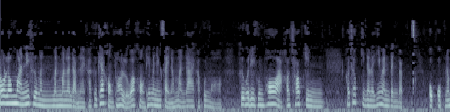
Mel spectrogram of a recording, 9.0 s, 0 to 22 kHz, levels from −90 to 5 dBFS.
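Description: From start to finish the speech sounds watery and swirly, with metallic chirps on the s sounds and nothing above 11.4 kHz. This is heavy MP3 compression, likely at a very low bitrate such as 32 kbps, where the encoder drops the treble and zeroes weak frequency lines that flicker frame to frame.

From 8.21 to 8.25 s a short hiss runs for about 36 ms before a sharp attack, which lands softened and smeared. This pre-echo comes from the codec spreading quantisation noise, sized for the loud onset, across the quiet moment ahead of it.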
